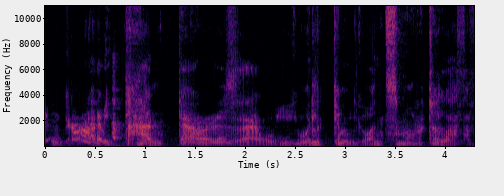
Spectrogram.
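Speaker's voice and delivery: special swooping put-on character voice. Putting on the voice, the speaker greets the hunters in character. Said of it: "Gotta get the voice".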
